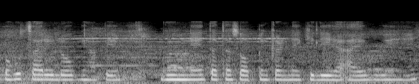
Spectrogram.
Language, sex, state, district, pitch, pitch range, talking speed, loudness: Hindi, female, Uttar Pradesh, Lucknow, 220 Hz, 215-225 Hz, 200 wpm, -14 LUFS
